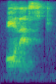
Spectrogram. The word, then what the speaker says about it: honest: Our, honour, air, एयरएस, ऑनेस्ट, HONEST, ऑनेस्ट भी आप लिख लें, HONEST। तो ये स्पेलिंग एच से शुरू हो रही है, लेकिन इनका प्रोनाउंसिएशन वाउल साउंड से शुरू होता है।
